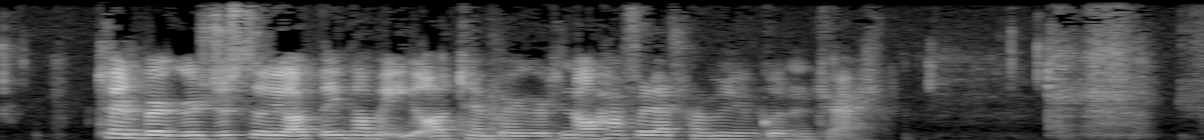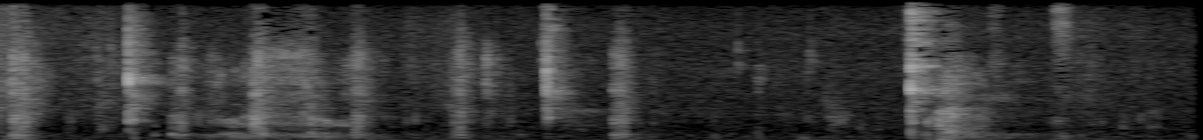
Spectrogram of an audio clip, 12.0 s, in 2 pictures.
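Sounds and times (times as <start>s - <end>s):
chewing and crunching food: 0.0s - 0.6s, 4.5s - 11.4s.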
